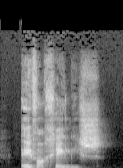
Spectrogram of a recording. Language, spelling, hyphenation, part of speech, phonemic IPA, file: Dutch, evangelisch, evan‧ge‧lisch, adjective, /ˌeː.vɑŋˈɣeː.lis/, Nl-evangelisch.ogg
- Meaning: 1. evangelical, pertaining to the gospels 2. evangelical, pertaining to evangelicalism 3. evangelical, Lutheran, pertaining to Lutheranism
